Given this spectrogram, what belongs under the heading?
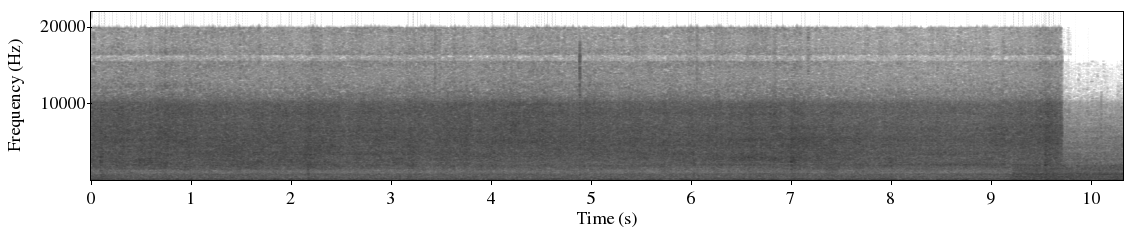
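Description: Beef browning in a hot pan for a ginger beef stew gives a steady, loud, continuous sizzle and hiss with a low rumble beneath, no talking, cutting off abruptly near the end.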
